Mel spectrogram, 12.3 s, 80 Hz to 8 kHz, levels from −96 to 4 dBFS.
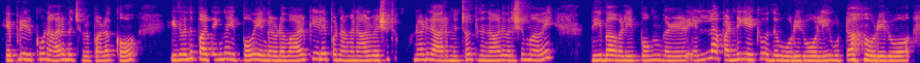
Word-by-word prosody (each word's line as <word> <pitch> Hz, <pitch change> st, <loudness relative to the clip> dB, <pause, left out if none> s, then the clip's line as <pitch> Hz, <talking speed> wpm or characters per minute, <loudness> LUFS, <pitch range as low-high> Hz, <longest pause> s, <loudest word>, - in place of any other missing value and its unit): எப்டி 240 Hz, +4 st, -4 dB
இருக்குனு 250 Hz, 0 st, -2 dB
ஆரம்பிச்ச 240 Hz, 0 st, 0 dB
ஒரு 200 Hz, -, -5 dB
பழக்கம், 215 Hz, +1 st, 0 dB, 0.6 s
இது 230 Hz, -, +2 dB
வந்து 275 Hz, +4 st, +1 dB
பார்த்தீங்கன்னா 250 Hz, +1 st, +1 dB
இப்போ 225 Hz, -1 st, -2 dB, 0.2 s
எங்களோட 210 Hz, -2 st, +1 dB
வாழ்க்கையிலே, 245 Hz, +5 st, 0 dB
இப்போ 240 Hz, -, -3 dB
நாங்க 210 Hz, -1 st, 0 dB
4 210 Hz, +1 st, 0 dB
வருஷத்துக்கு 225 Hz, +3 st, 0 dB
முன்னாடி 245 Hz, 0 st, -1 dB
ஆரம்பிச்சோம். 210 Hz, +3 st, -1 dB
இப்போ 230 Hz, -, -7 dB
இந்த 210 Hz, -, 0 dB
4 215 Hz, +2 st, 0 dB
வருஷமாவே, 240 Hz, +5 st, -1 dB, 0.6 s
தீபாவளி, 225 Hz, -2 st, +3 dB, 0.2 s
பொங்கல் 215 Hz, -2 st, -2 dB, 0.3 s
எல்லா 305 Hz, +7 st, -1 dB
பண்டிகைக்கும் 250 Hz, +2 st, 0 dB
வந்து 220 Hz, 0 st, 0 dB
ஓடிருவோம். 205 Hz, 0 st, +1 dB
லீவ் 220 Hz, 0 st, 0 dB
உட்டா 230 Hz, +4 st, +2 dB, 0.2 s
ஓடிருவோம், 200 Hz, 0 st, +2 dB
225 Hz, 145 wpm, -23 LUFS, 210-245 Hz, 0.6 s, தீபாவளி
